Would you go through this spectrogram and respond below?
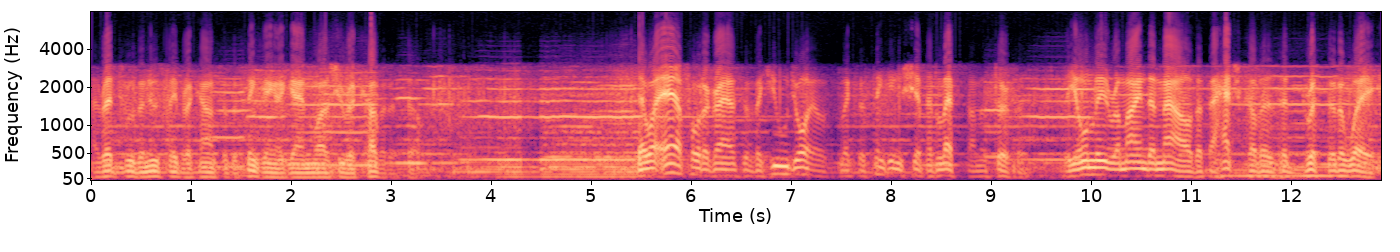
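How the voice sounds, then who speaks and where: A man's voice: low voice, fairly quick, lightly acted. An American man playing a cynical, clipped, tough insurance investigator in 1950s radio detective drama. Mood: reflective narration. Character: hard-boiled cynical male insurance investigator, narrating his own case. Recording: dull vintage radio recording with music.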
